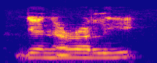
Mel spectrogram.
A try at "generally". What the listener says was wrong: Close. So like memorable, we would have this middle syllable silent. So generally. Generally. It's more, we just often don't pronounce it. Most people don't pronounce it. So it would sound strange to say generally. Generally.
